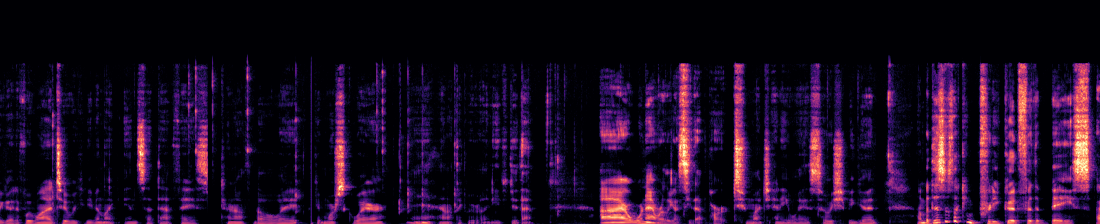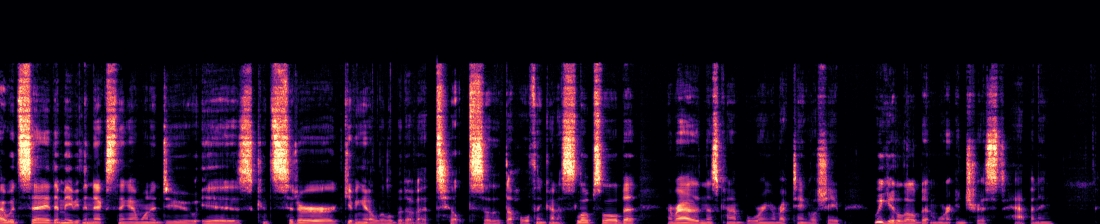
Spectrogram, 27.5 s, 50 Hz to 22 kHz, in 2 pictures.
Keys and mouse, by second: 0.6 i, 2.6 click, 3.6 s, 3.8 z, 4.6 click, 5.0 ctrl+z, 5.2 ctrl+z, 5.6 ctrl+z, 6.4 Tab, 7.0 shift+middle click, 7.6 middle click, 8.1 middle click, 8.5 shift+middle click, 9.1 middle click, 10.2 shift+middle click, 10.6-17.9 middle drag, 20.7-24.8 middle drag, 25.0 Tab, 25.2 middle click, 26.0-27.5 middle drag.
